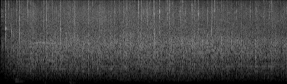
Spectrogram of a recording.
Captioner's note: applause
